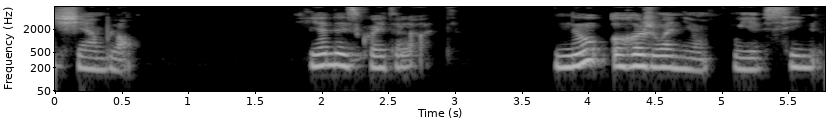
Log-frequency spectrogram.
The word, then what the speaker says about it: blanc: petit t is silent and blanc is silent of cours nous rejoignons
